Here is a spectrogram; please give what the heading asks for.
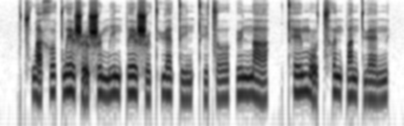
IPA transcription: t͡sʰwä̰˨˩xɤ˥˨t̪we˥˨ɪ̯ʂɻ̩˨˩ ʂɻ̩˥˨mi˥˨n pe˥˨ɪ̯ ʂɻ̩˨˦t̪ʰɥɛ˥˨ t̪i˨˦n t̪ʰi˨˦t͡sɤ˦ | y˦nn̪ä˨˦ | t̪ʰe˦ɪ̯mo̰˨˩ʊ̯ t͡sʰə˥˨npa˥˨n t̪ɥɛ˨˦n

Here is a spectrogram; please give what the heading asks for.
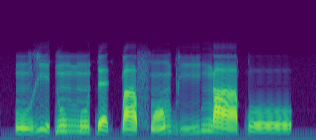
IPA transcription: ũ˨ɣi˦˨ɗũ˧ mũ˦ɗɛ˨k͡pa˧ fɔ̃˨˦biː˨˦ ŋaː˦˨ɓoː˨

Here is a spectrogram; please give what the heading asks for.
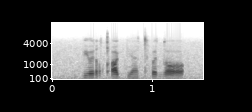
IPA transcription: pʲorqʼo pʲɑ̤tʰʊ dɔ

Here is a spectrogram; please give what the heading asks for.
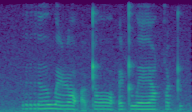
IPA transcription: rəːwɜ ɭɒʔɑ̰ʈɔː ʔɜʈwɛːquʈ

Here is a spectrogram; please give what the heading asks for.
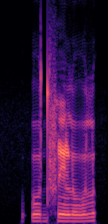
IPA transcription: ʔud fĩlul

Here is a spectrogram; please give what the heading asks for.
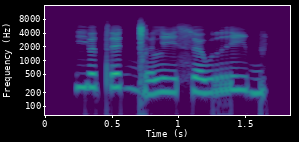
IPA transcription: jə˦tʼɛ˦ɡ͡ǀə˩˧ li˩˧ sœ˩˧wri˧˩b

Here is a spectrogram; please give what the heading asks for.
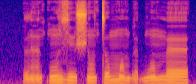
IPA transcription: lœ̃˩kũ˥zy˧ ʃõ˧to˥mɔ̃˥˩bœ˩ bõ˥mœ˥

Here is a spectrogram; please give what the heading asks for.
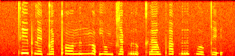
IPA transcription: tʰeː˥˩pʰlɛː˨˩k̚da˦˥k̚pʰɔː˧ nɯ˦˥ŋ nɔ˦˥ʔjo˨˩m t͡ɕa˦˥k̚ru˨˩ʔkʰlaː˧w pʰa˦˥p̚rɯ˦˥k̚ woː˨˩k̚te˨˩ʔ

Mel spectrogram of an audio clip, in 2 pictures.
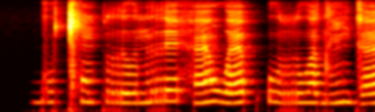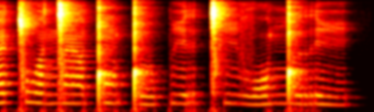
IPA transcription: ɡuǀʰõprɯn rehɛ̃ wɛp ʔuruɐ̯dĩ ɡɛ ǀuɐ̯ŋ͡ǀɛ̃ɐ̯ǃõǃɯ pir ǀʰivo ŋ͡ǃɯri

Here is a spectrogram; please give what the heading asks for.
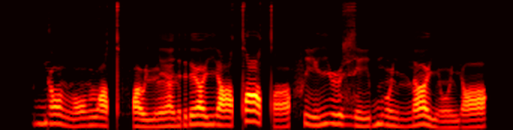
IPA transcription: ɡʲũ˥˩ðˤũ˧vʉ˩tˤfu˩ lʲã˧rʲɒ˥ ji˩˥tˤi˥˩tˤũ˩˥fi˩˥ jʉ˧zi˩˥bũ˩j nʌ˥˩jũ˩jɒ˧

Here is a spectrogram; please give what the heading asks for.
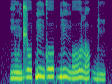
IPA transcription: jũ˨d͡ʒo˦ ɓĩ˦ɡoː˦ɡ͡bĩ˦ŋoː˨˦ lɔ˨˦ɡ͡bi˨

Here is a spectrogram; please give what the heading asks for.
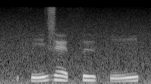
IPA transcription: fĩ˩˥zɛ˥˩θɨ˥˩kĩ˩˥

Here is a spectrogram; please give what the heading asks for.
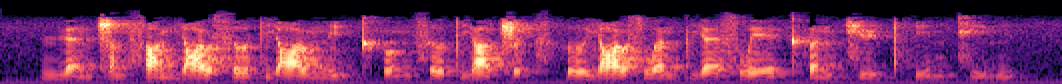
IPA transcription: n̪ɥɛ̰˨˩nʈ͡ʂa˦n sɑ˥˩ŋjɑ˥ʊ̯ sɹ̩˥t̪jɑ˧˥ʊ̯ n̪ḭ˨˩ kʰʊ˧˥ŋsɹ̩˥˩t̪jä˥ʈ͡ʂɻ̩˨ t͡sʰɹ̩˧˥jɑ˥˧ʊ̯swə˥˩nt̪jɛ˧˥ swe˧˥ɪ̯kʰə˥˧n t͡ɕy˥˩ t̪ʰi˧˥nt͡ɕḭ˨˩˦n

